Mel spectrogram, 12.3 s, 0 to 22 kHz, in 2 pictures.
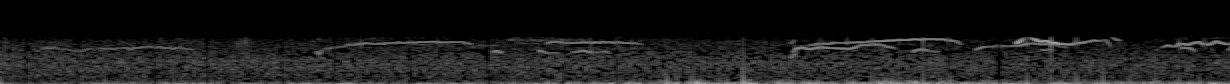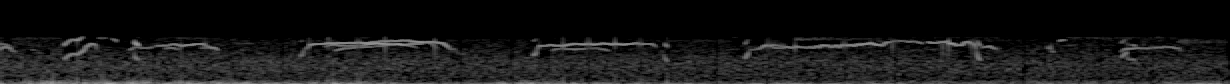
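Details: Northern goshawk young, three chicks fed by mother and then father, beg at a New Forest nest on 20 May 2023, seen on a live camera. Repeated shrill arched whistles follow one another steadily over low rumbling noise.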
